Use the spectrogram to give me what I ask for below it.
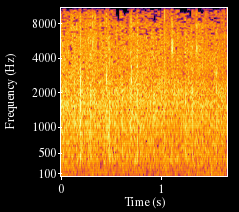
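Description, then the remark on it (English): A church audience gives a praise clap offering to the Lord, steady, dense applause from many hands creating a bright, continuous crackle that holds at an even loudness throughout, with no voices standing out. “Hey, one more time, would you just give the Lord a praise clap offering for what he did?”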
